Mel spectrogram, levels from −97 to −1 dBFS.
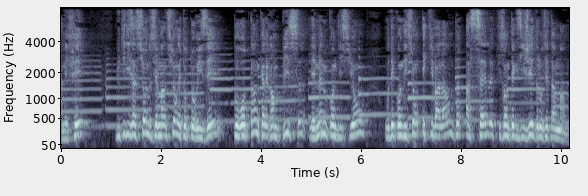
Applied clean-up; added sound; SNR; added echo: none; Trumpet; 14 dB; reverberation time 0.4 s.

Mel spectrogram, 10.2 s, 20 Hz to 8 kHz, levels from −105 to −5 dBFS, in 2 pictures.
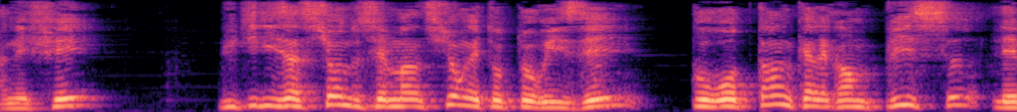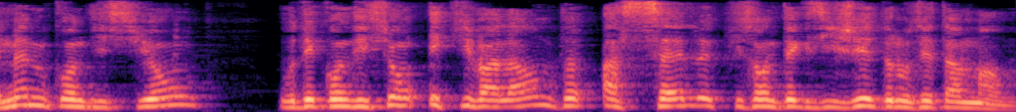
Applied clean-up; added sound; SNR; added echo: neural mask model DeepFilterNet 3.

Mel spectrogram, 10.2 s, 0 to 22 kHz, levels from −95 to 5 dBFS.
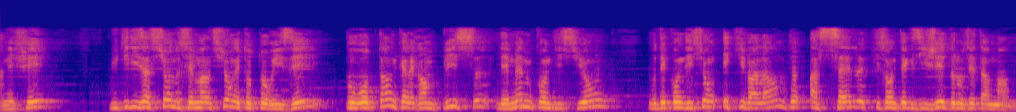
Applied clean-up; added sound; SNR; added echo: neural separator model SepFormer DNS4.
